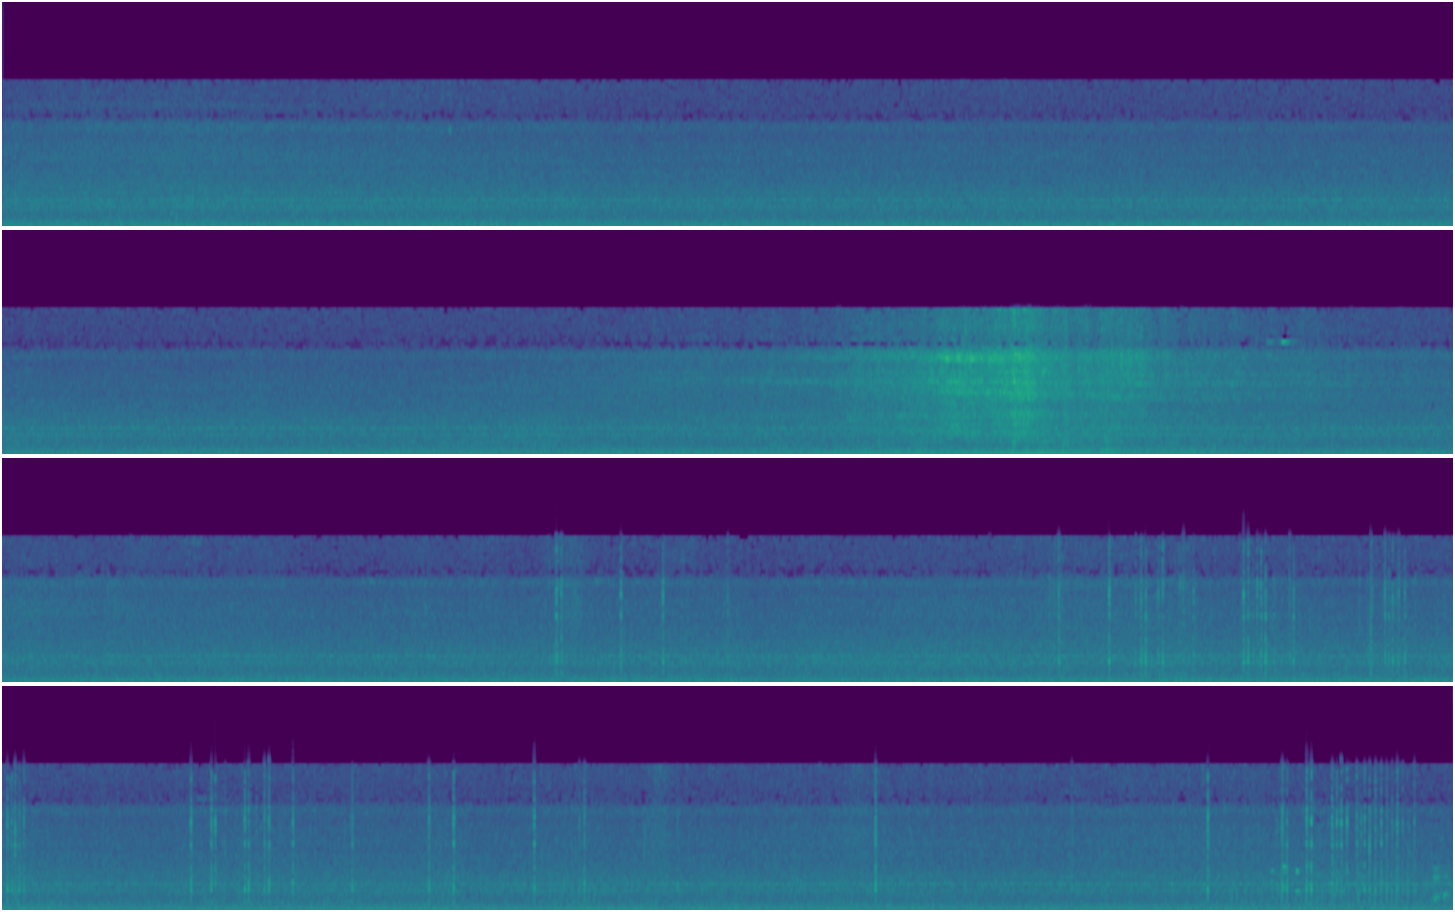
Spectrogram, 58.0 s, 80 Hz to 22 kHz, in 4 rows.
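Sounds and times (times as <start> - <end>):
road traffic and engine hum: 0.0 - 58.0
vehicle passing close by: 21.0 - 28.0.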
